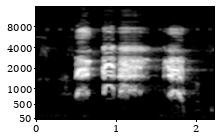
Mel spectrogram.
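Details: Bantam chicken crowing loudly on a hot evening in Bueng Kan, Thailand: a coarse, hoarse crow in four separated bursts, the longest in the middle, against a quiet background.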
